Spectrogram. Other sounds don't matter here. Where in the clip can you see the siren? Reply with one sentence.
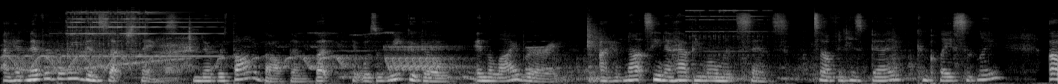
You can hear the siren from 0.0 to 5.6 s.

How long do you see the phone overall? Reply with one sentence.
The phone can be heard for 3 seconds in total.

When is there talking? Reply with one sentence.
The talking can be heard from 0.0 to 10.5 s.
